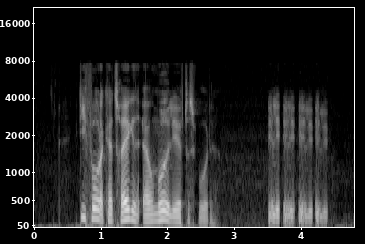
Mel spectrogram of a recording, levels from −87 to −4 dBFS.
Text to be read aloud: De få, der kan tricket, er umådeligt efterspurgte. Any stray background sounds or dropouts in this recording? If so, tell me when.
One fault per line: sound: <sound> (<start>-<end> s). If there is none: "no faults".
sound: laugh (3.5-4.4 s)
